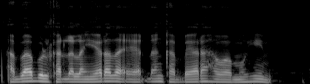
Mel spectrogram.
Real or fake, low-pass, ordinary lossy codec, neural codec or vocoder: real; none; none; none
